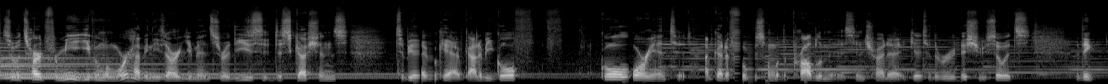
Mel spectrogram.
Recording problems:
thin; very; fading below 350 Hz
background music; noticeable; throughout; 10 dB below the speech
choppy; very; at 4 s and from 6 to 9.5 s; 11% of the speech affected

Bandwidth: 16 kHz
